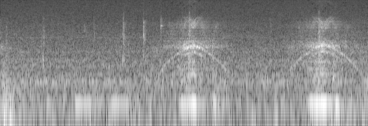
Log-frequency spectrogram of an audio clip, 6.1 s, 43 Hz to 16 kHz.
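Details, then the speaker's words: Stepper motors jogging in TurboCNC on newish PC hardware, slow jog 1,000 and fast jog 20,000 settings: quiet ticking, then two jogs whose whine sweeps slowly up and down over about a second each; acceleration is slow. "So you can hear that. Acceleration is kind of slow."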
